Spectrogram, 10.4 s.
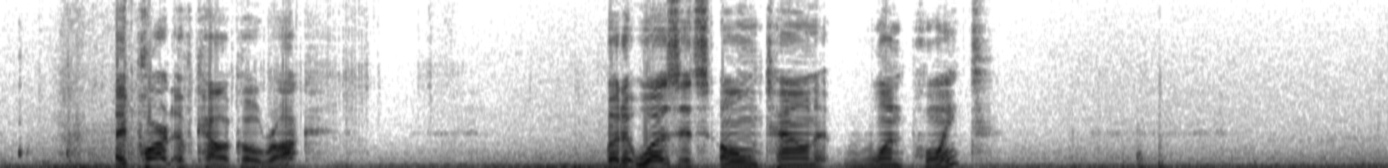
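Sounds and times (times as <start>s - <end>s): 
car cruising slowly into a ghost town at Calico Rock: 0.0s - 10.4s
speech: 0.9s - 2.5s, 4.6s - 7.5s.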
